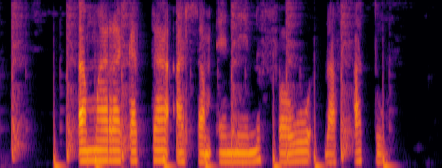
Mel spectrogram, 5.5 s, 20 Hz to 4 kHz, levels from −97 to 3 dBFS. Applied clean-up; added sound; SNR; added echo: classical method log-MMSE.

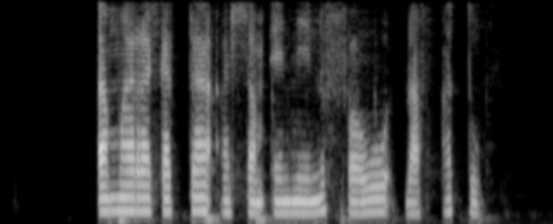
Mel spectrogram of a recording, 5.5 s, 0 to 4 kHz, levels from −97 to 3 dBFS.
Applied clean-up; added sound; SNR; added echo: neural mask model DeepFilterNet 3.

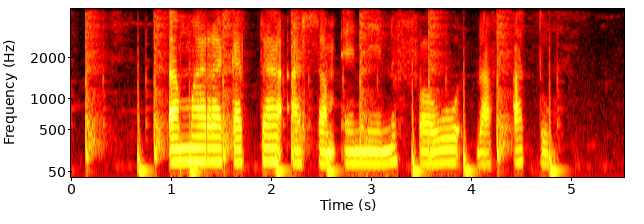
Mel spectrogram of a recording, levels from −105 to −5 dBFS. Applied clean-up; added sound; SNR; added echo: none; Drum kit; 10 dB; none.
